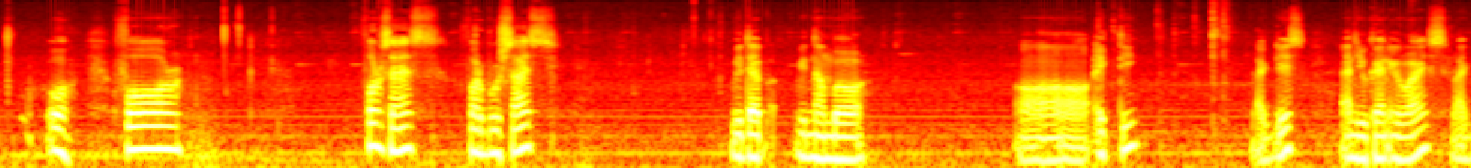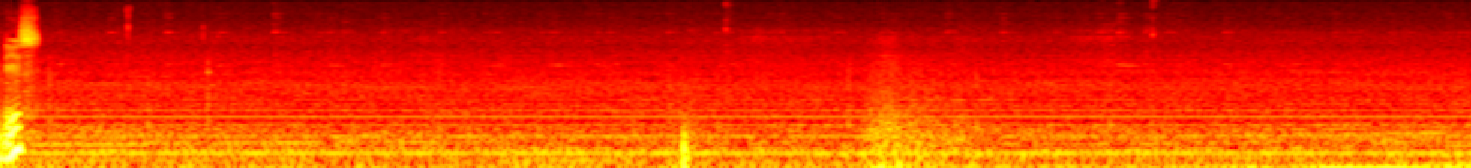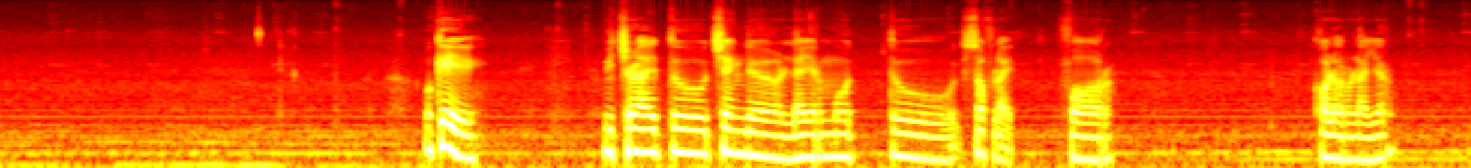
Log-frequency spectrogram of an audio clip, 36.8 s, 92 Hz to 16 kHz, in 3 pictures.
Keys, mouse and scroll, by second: 3.1-4.4 ctrl+drag, 5.9 ctrl+a, 9.1 8, 9.6 0, 10.0 Return, 11.2 middle click, 11.7-18.5 drag, 21.8-27.5 drag, 27.8-29.3 drag, 29.5 middle click, 30.8-32.0 middle drag, 36.2 click.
